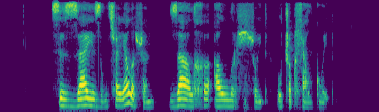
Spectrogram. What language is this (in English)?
Abkhazian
